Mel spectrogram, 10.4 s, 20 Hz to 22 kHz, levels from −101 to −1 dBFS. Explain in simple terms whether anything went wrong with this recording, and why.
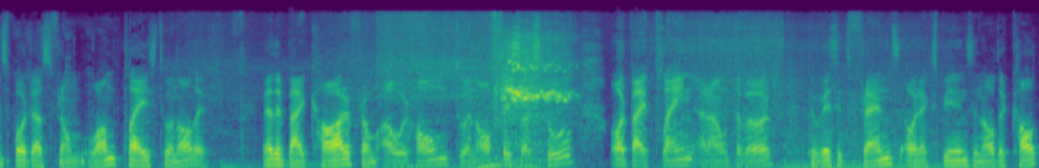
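Pre-emphasis left on, from 3.76 to 7.84 s: the treble was boosted for transmission but never turned back down, so the sound turns thin, bright and hissy.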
